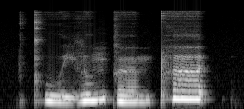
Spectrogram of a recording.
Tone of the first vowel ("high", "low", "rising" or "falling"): low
